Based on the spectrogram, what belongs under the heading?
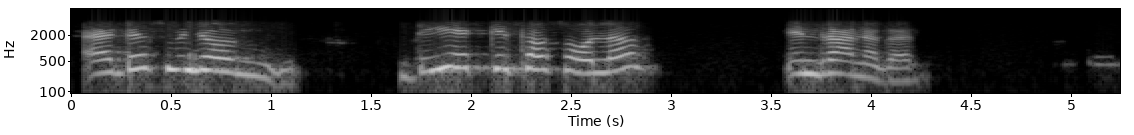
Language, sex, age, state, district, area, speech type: Sindhi, female, 45-60, Uttar Pradesh, Lucknow, urban, conversation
